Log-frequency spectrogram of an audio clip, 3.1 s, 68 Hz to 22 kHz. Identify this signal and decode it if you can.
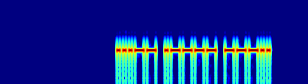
Morse code, heard as a keyed tone, about 40 wpm, 700 Hz. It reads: 318
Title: Numbers - 3-Digit 40wpm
